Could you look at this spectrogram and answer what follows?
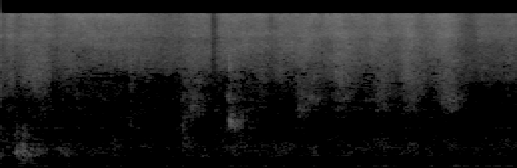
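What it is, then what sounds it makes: Varnished wooden table top being buffed. A green rubber-gloved hand rubs and buffs the glossy reddish-brown varnished top of a large solid wooden dining table with a white cloth and beeswax. The result is a quiet, continuous, hissy rubbing sound, mostly bright and high, that swells and eases gently as the cloth sweeps back and forth.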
